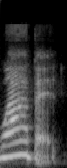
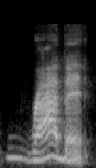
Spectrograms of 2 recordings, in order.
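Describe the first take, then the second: First: The word begins with a W sound. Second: The word begins with an R sound. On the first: "they don't have the ability to say the R sound" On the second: "instead of saying rabbit"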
